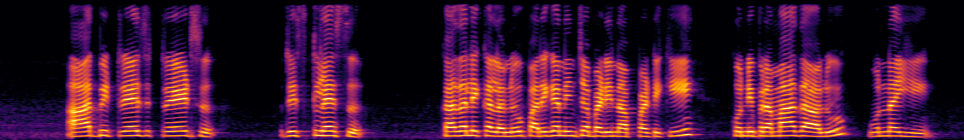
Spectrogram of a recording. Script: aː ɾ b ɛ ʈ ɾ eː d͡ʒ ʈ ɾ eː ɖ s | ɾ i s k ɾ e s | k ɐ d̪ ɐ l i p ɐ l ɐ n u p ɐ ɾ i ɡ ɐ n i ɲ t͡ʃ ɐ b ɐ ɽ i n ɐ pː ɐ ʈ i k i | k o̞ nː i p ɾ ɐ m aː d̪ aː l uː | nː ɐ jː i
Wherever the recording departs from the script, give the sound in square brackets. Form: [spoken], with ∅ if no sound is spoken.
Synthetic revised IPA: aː ɾ b [i] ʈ ɾ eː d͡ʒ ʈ ɾ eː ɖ s | ɾ i s k [l] e s | k ɐ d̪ ɐ l i [k] ɐ l ɐ n u p ɐ ɾ i ɡ ɐ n i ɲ t͡ʃ ɐ b ɐ ɽ i n ɐ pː ɐ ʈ i k i | k o̞ nː i p ɾ ɐ m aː d̪ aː l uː | nː ɐ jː i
